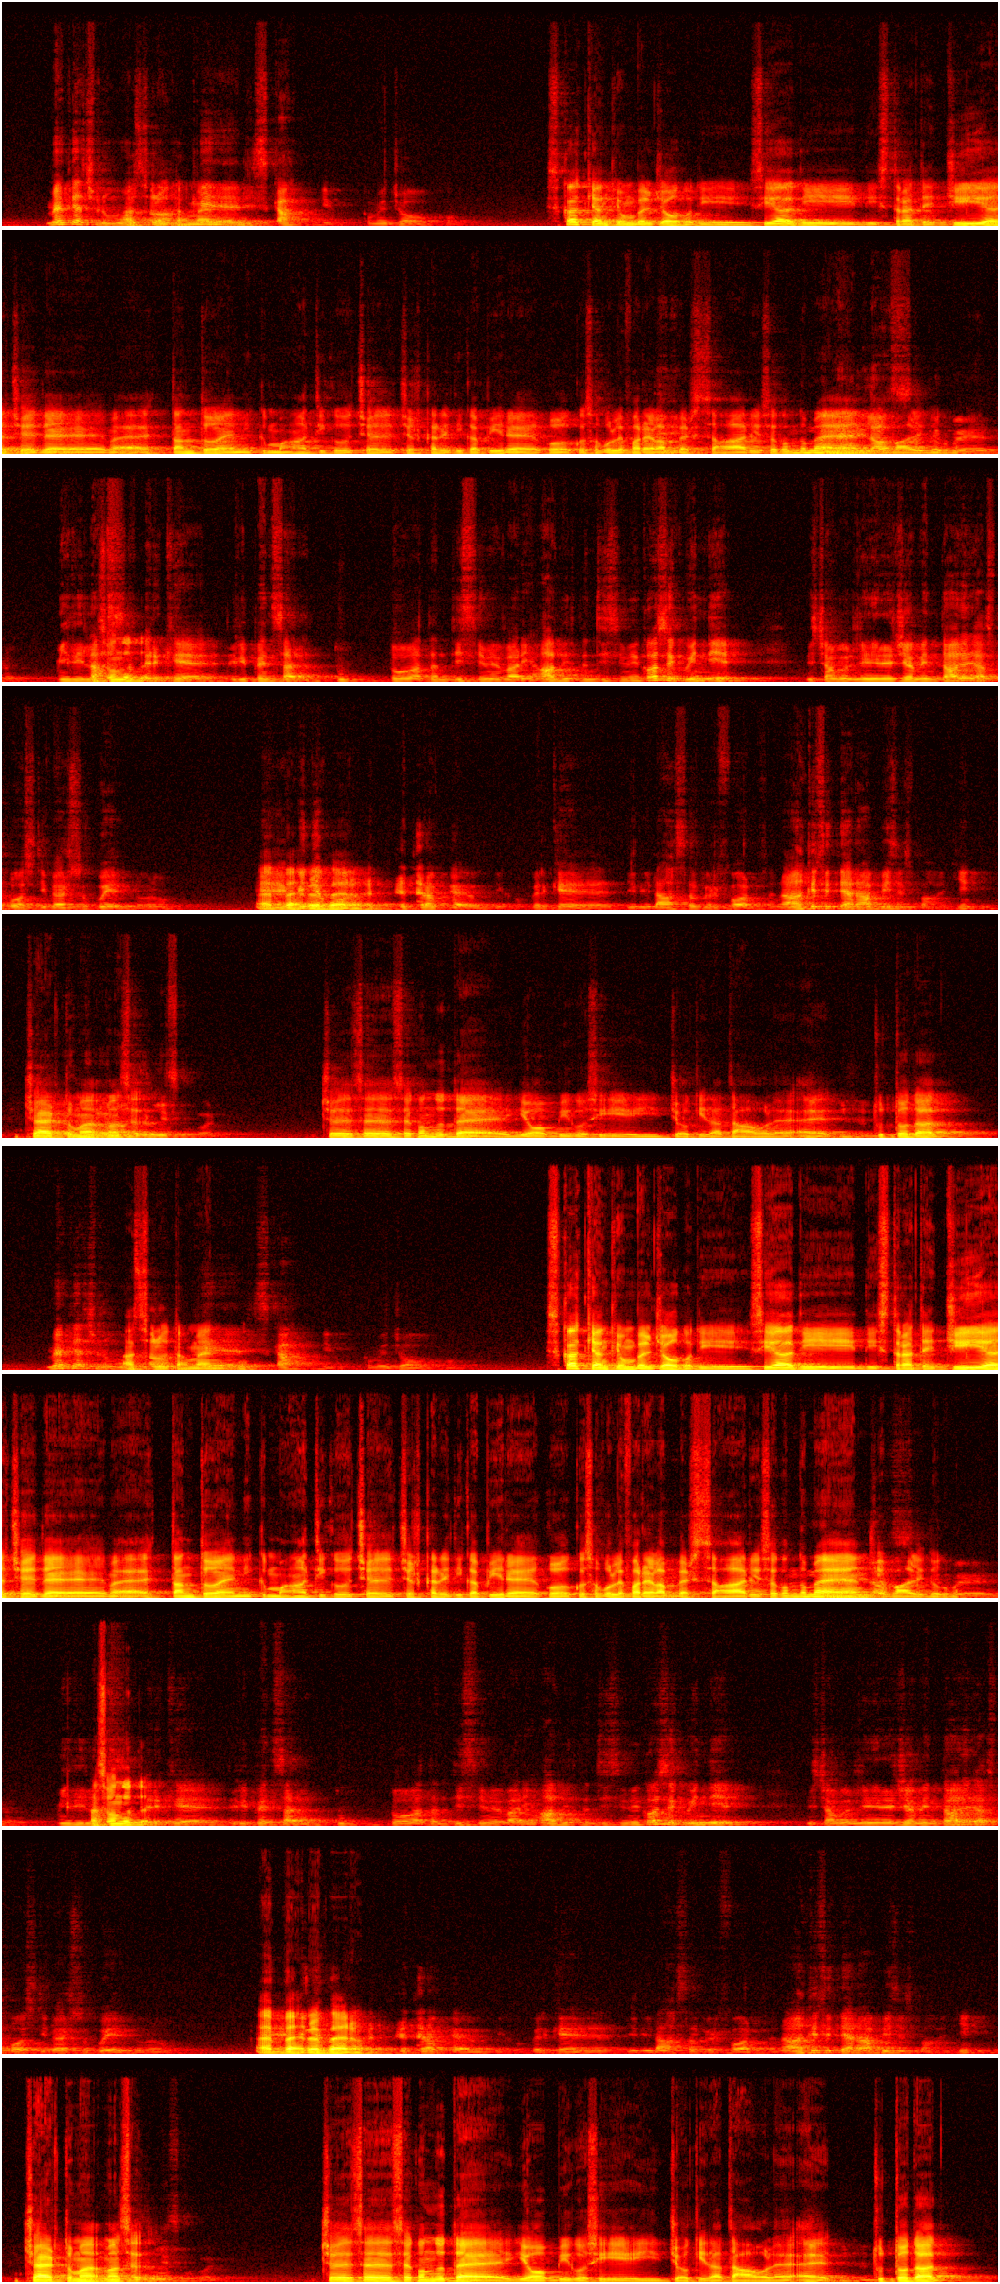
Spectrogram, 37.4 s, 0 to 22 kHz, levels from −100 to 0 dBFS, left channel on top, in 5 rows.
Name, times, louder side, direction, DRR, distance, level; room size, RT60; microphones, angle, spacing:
voice 1, 0.3-3.4 7.6-8.0 12.4-12.7 13.6-15.1 15.4-17.6 17.9-20.4 21.0-23.7 24.3-25.1 25.4-26.0 26.4-29.7 30.3-31.5 36.2-36.5, left 3 dB, 65° left, 6 dB, 1.6 m, -39 dB
voice 2, 0.9-1.7 4.1-14.7 15.7-16.0 24.3-25.1 30.1-30.9 32.3-36.1 36.4-36.9, right 4 dB, 40° right, 14 dB, 0.6 m, -27 dB
26.0 x 11.5 x 3.2 m, 0.94 s
head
